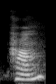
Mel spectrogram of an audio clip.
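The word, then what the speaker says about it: thumb: यहां पर क्या है बी थंब पढ़ेंगे थंब नहीं पढ़ेंगे इसको थंब और यहां पे बी जो है क्या है हमारे पास साइलेंट है तो आपको साइलेंट लेटर्स भी यहां पे अंडरस्टैंड हो गए होंगे होंगे।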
